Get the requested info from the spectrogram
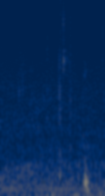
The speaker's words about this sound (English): I'll take a sip of water with everybody if you guys want to take a shot. One, two, three, go!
